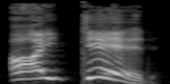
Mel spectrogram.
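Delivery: high, loud triumphant imitation; mock delighted reveal. Package man confirming to woman, high mock reveal. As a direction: land the surprise answer high and loud.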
